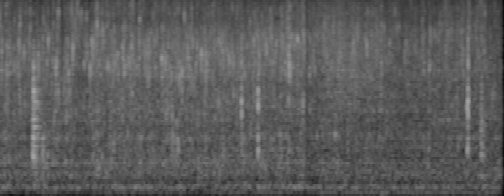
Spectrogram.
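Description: Sauce for drunken Italian noodles bubbling and sizzling in a pan, a steady close crackle with occasional light taps, no voices.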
